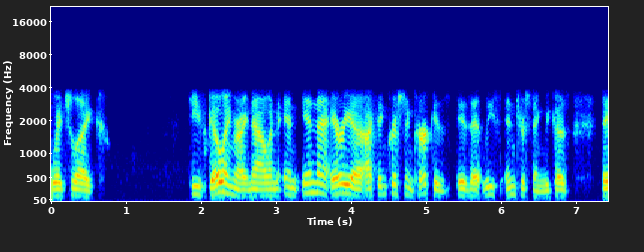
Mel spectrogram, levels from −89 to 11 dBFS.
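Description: Speech runs through an AMR narrowband mobile codec for its whole length. The band is confined to roughly 200 Hz to 3.5 kHz, with nothing above 3.8 kHz, giving the muffled telephone quality of 8 kHz sampling. The coding damage is plainly audible: the voice sounds buzzy and synthetic because the vocal-tract model is driven by only a few pulses per subframe. That degree of damage fits a low AMR-NB mode of about 7.95 kbps.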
